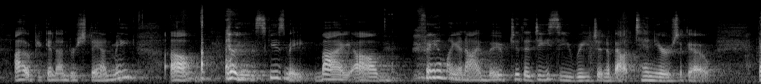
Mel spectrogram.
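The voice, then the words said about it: Southern US accent. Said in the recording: “which explains the Southern accent.”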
